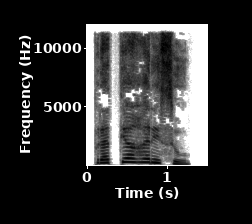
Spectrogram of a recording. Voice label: "ಪ್ರತ್ಯಾಹರಿಸು", Kannada

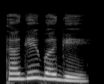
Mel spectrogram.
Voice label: "ತಗಿಬಿಗಿ", Kannada

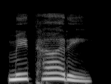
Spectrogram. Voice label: "ಮೇಢ್ರ", Kannada

